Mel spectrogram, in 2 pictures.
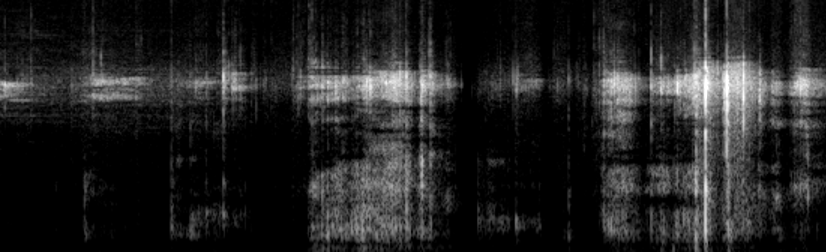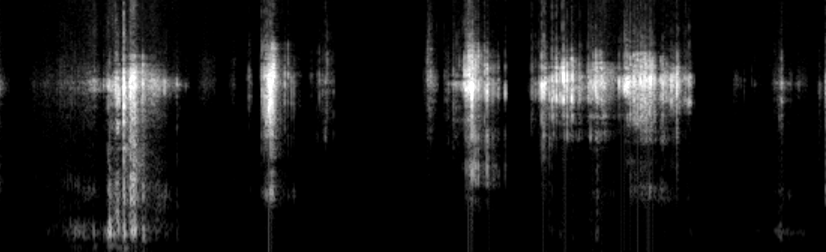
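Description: Parcel packaging, black plastic wrap and a cardboard box, crinkling and rustling as it is handled and pulled open, in irregular bursts with short quiet gaps.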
